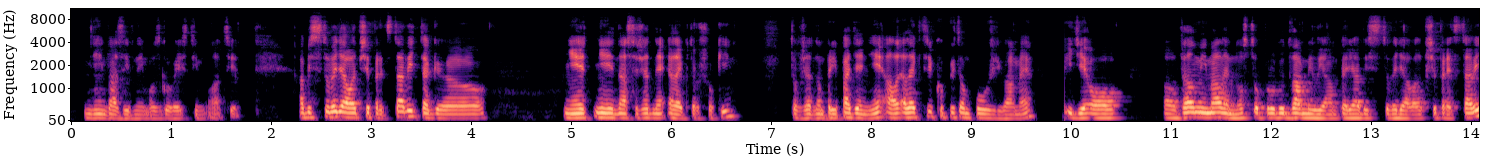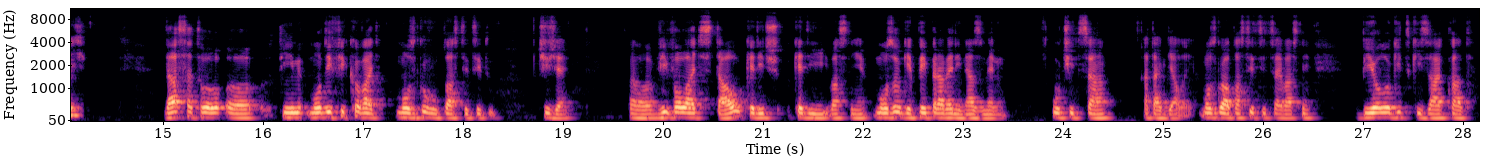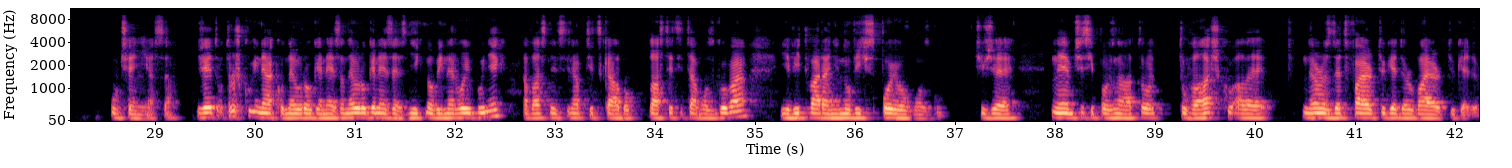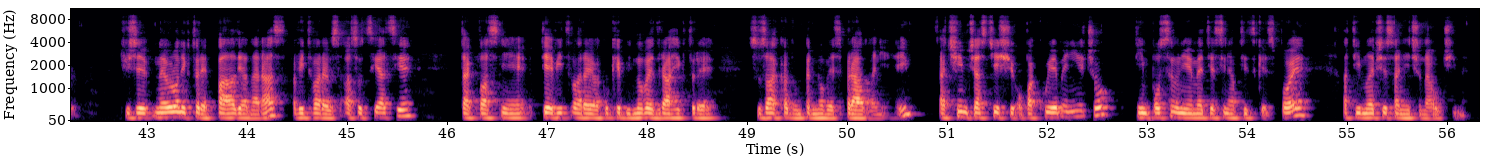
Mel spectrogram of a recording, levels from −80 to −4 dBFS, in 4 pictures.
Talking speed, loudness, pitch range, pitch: 160 wpm, -20 LUFS, 120-140 Hz, 130 Hz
